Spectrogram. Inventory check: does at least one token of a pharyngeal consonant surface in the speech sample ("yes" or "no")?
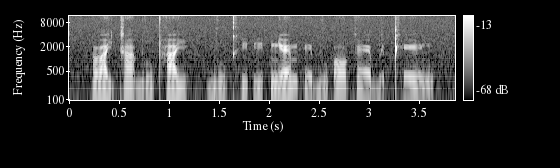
no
